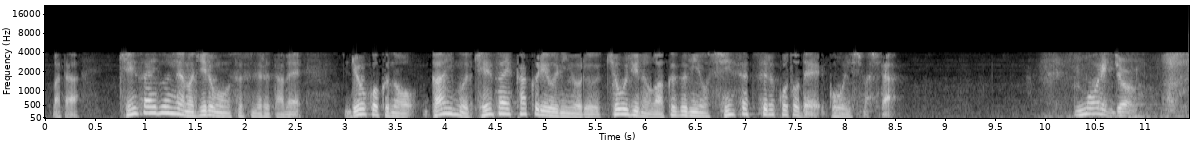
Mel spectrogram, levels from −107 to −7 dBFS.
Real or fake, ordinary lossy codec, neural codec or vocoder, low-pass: fake; AAC, 16 kbps; codec, 24 kHz, 6 kbps, HILCodec; 7.2 kHz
